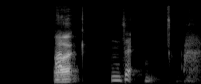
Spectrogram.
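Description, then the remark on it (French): A voice imitates the dry, sticky mouth noises of a person with a dry mouth speaking into an overly powerful microphone on a TV report: a loud smacking burst followed by several shorter clicky, lip-and-tongue sounds in an uneven sequence. “même les petits bruits de bouche, là”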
